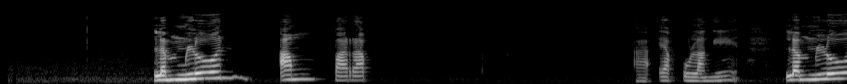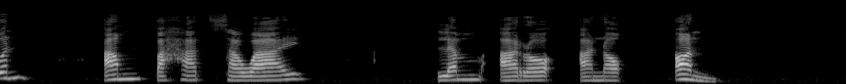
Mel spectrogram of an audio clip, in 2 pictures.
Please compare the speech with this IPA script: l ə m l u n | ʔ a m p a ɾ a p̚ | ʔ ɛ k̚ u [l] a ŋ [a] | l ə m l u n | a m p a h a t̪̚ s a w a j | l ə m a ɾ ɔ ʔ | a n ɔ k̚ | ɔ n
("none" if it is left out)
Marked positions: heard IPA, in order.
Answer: l, i

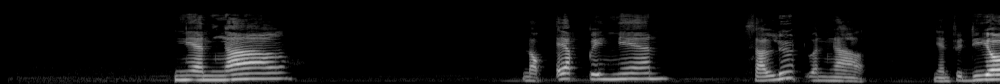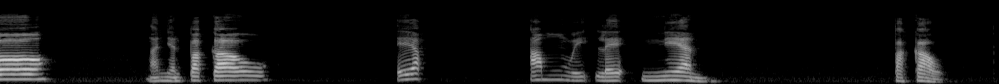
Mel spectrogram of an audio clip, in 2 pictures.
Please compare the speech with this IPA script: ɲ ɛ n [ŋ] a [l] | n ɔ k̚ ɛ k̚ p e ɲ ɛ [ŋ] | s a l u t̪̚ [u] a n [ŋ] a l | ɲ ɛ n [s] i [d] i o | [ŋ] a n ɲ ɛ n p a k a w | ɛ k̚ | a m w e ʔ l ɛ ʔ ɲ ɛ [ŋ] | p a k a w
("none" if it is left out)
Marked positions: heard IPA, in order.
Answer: ŋ, l, n, w, ŋ, f, d, ŋ, n

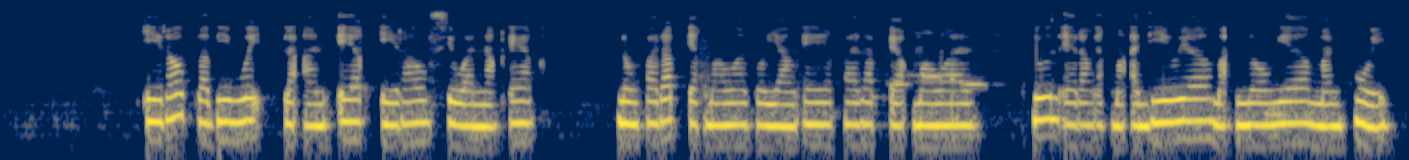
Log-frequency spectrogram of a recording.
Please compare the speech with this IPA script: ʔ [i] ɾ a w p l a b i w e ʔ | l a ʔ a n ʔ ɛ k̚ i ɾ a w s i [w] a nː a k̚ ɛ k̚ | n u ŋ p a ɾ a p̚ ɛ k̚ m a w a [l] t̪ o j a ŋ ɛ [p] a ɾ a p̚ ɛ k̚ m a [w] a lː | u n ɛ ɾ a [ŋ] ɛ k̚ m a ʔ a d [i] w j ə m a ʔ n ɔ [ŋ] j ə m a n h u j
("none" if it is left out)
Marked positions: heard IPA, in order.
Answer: i, w, l, p, w, ŋ, i, ŋ

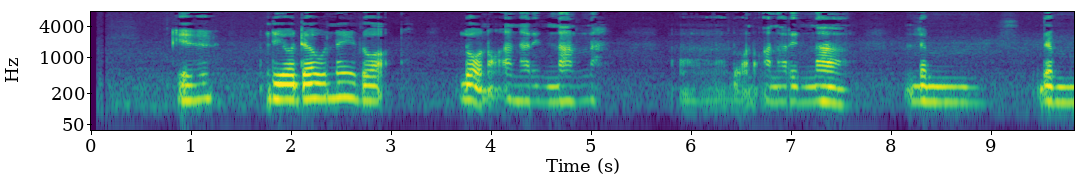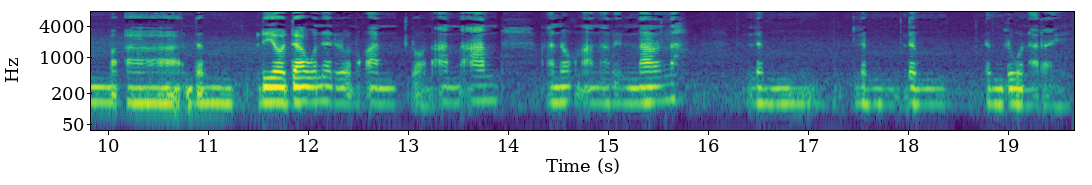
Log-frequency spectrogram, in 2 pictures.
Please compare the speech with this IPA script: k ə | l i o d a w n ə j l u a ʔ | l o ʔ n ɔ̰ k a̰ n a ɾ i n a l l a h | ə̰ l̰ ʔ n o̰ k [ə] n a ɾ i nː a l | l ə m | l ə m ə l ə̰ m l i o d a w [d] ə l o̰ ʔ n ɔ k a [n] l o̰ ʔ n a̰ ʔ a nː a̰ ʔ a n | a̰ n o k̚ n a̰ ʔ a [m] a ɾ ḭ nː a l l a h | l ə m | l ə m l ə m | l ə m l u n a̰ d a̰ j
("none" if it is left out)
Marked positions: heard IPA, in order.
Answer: a, n, n, n

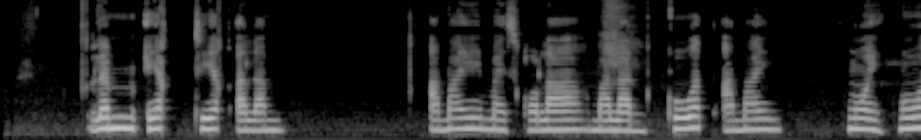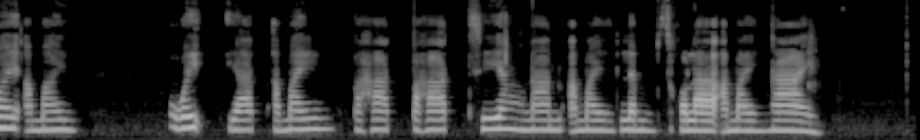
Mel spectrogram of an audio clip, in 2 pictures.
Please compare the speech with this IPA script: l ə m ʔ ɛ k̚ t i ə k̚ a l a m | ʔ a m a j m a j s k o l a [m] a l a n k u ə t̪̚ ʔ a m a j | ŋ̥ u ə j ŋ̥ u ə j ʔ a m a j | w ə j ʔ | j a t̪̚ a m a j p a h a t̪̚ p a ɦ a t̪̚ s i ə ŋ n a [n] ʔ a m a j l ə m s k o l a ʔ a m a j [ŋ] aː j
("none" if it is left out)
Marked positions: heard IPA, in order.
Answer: m, n, ŋ

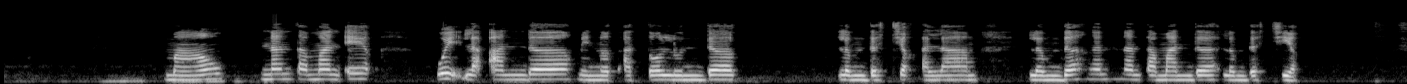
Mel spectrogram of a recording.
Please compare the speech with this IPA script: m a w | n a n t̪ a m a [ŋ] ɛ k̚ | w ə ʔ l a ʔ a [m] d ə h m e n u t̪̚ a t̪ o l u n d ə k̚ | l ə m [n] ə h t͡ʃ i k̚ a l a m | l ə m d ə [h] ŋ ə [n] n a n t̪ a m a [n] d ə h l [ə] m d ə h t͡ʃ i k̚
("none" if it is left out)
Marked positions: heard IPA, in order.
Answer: n, n, d, h, n, n, ə

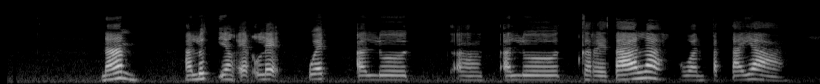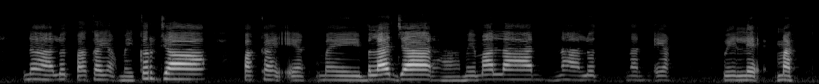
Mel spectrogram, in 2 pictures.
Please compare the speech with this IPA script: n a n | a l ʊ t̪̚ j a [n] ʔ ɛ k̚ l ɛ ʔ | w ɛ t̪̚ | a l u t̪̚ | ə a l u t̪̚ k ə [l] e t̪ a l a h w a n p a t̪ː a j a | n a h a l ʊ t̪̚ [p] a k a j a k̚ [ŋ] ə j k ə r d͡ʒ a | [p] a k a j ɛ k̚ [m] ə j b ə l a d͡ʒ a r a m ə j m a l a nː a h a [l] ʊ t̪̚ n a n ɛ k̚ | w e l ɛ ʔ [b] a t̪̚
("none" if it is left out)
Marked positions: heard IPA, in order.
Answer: ŋ, ɾ, p, m, p, m, l, m

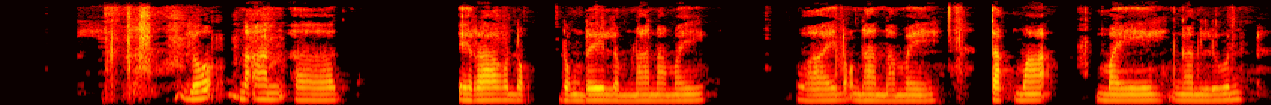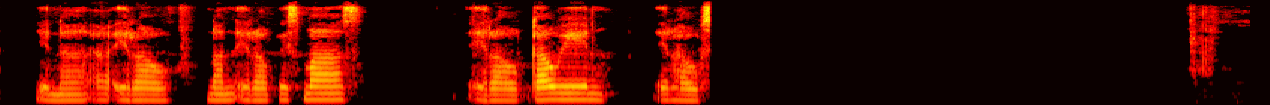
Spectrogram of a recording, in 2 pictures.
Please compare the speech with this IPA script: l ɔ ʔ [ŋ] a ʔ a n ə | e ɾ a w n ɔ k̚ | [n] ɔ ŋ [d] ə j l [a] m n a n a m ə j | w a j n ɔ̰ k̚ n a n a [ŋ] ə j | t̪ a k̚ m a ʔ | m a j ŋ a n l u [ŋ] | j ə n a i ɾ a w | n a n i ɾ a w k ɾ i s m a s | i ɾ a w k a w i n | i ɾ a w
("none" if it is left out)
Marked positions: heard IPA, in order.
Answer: n, d, d, ə, m, n

